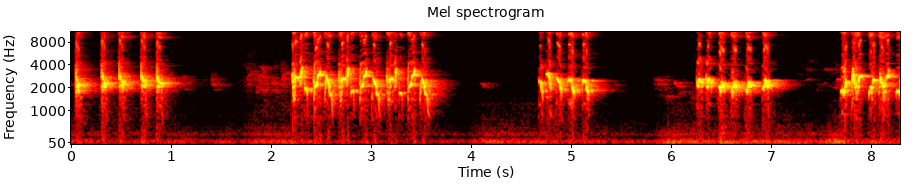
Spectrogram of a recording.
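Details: Agitated fighting song of a yellow-vented bulbul (trucukan), used as bait to make other bulbuls sing emotionally: several rapid bubbly warbling phrases about a second long, separated by short pauses, with a faint low hum.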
